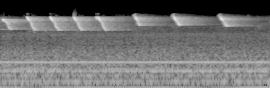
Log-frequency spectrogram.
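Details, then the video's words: Male saffron finch in the wild, singing its extended pre-dawn courtship song to a female: crisp descending high-pitched notes repeated at irregular intervals, eight in about three seconds, against a low steady background hum. "Canto Para Esquentar o Canário da Terra"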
